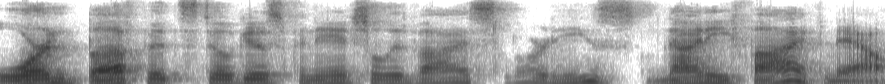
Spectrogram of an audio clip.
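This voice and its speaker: Against a quiet background, a man at medium pitch speaks at a fairly slow pace in a normal speaking voice. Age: 60s. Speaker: career coach and author. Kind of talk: interview conversation.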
